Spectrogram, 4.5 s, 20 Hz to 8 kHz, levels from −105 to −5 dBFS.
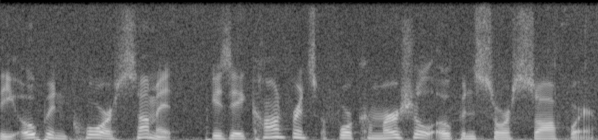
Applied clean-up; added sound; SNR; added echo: none; Wind; 16 dB; none.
